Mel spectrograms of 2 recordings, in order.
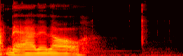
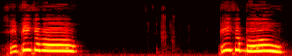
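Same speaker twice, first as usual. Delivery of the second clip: coaxing pet talk; 10 dB louder than usual. Real, not acted. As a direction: urge a bird on in a high, loud singsong. Urging the parrot to say peekaboo.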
